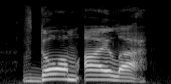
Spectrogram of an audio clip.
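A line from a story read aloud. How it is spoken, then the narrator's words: Rough bark. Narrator (Russian): грубо рявкнул Ульви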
